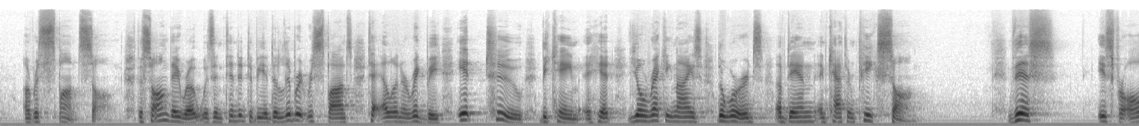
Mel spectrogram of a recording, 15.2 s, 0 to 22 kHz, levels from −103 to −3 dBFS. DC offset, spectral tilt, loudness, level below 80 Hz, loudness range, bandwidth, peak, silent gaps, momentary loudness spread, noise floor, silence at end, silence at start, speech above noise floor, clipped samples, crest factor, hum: under 0.1%; -4.5 dB/octave; -33 LUFS; -58 dBFS; 3 LU; 16 kHz; -14 dBFS; none; 10 LU; -58 dBFS; 0 s; 0.3 s; 25 dB; under 0.1%; 20 dB; none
